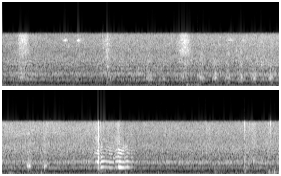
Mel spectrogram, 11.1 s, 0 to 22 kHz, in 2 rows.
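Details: Honey bee colonies at an apiary preparing to rear queens, 2013: a constant buzzing hum overlaid by a run of soft repeated taps and a short squeaky handling noise.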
